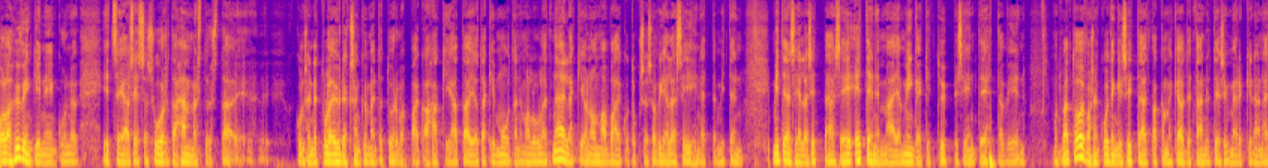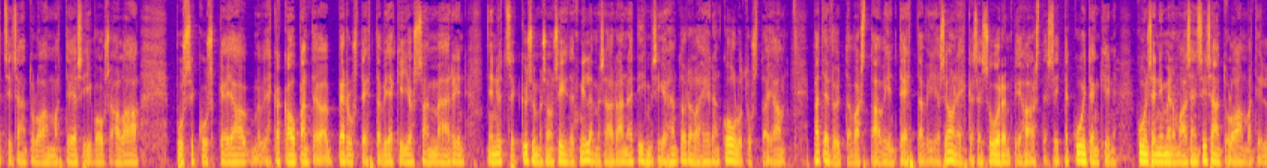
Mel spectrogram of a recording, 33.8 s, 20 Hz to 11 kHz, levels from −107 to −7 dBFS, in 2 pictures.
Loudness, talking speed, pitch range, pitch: -18 LUFS, 160 wpm, 95-110 Hz, 100 Hz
